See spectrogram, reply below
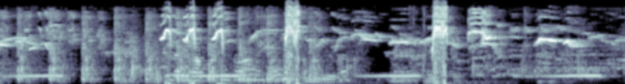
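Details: Harsh 'tembakan kasar' singing of an oriental magpie-robin, Banten, Android phone, used to wake a lazy bird into song and tail display: shrill whistled phrases and loud scratchy bursts above a repeated flat low tone.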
